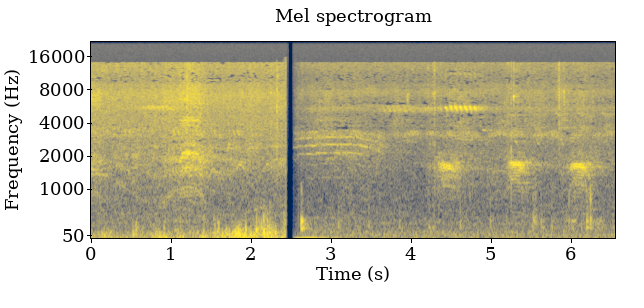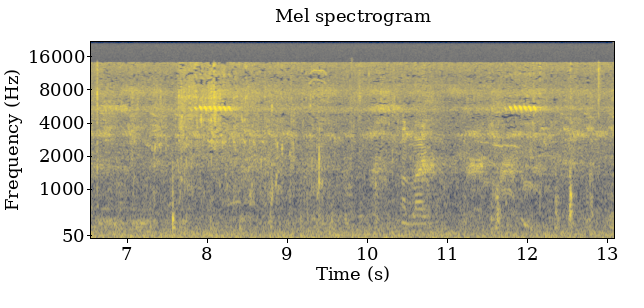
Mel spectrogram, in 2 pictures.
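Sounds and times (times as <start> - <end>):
faint bird calls: 2.7 - 13.0.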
